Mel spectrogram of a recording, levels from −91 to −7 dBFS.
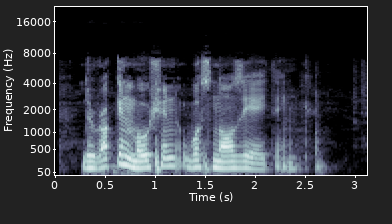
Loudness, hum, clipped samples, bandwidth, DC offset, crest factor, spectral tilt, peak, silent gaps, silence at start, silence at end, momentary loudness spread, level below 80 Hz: -20 LUFS; none; under 0.1%; 7.6 kHz; under 0.1%; 18 dB; -6 dB/octave; -4 dBFS; none; 0.25 s; 0.45 s; 16 LU; -50 dBFS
